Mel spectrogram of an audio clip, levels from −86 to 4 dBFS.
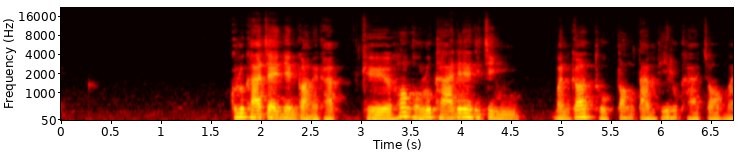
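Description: At 3.95 s a brief stutter reveals repeated frames: 46 ms of compressed speech plays twice, lengthening the clip, whereas a dropout would leave a gap.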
